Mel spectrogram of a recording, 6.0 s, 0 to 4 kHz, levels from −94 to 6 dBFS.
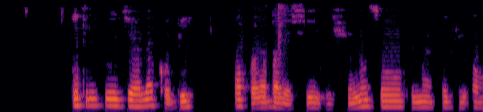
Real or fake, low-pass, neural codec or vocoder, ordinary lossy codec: real; 3.6 kHz; none; MP3, 32 kbps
